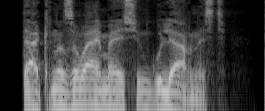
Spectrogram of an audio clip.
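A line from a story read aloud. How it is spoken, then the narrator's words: Grumbling. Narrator (Russian): проворчал Колер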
